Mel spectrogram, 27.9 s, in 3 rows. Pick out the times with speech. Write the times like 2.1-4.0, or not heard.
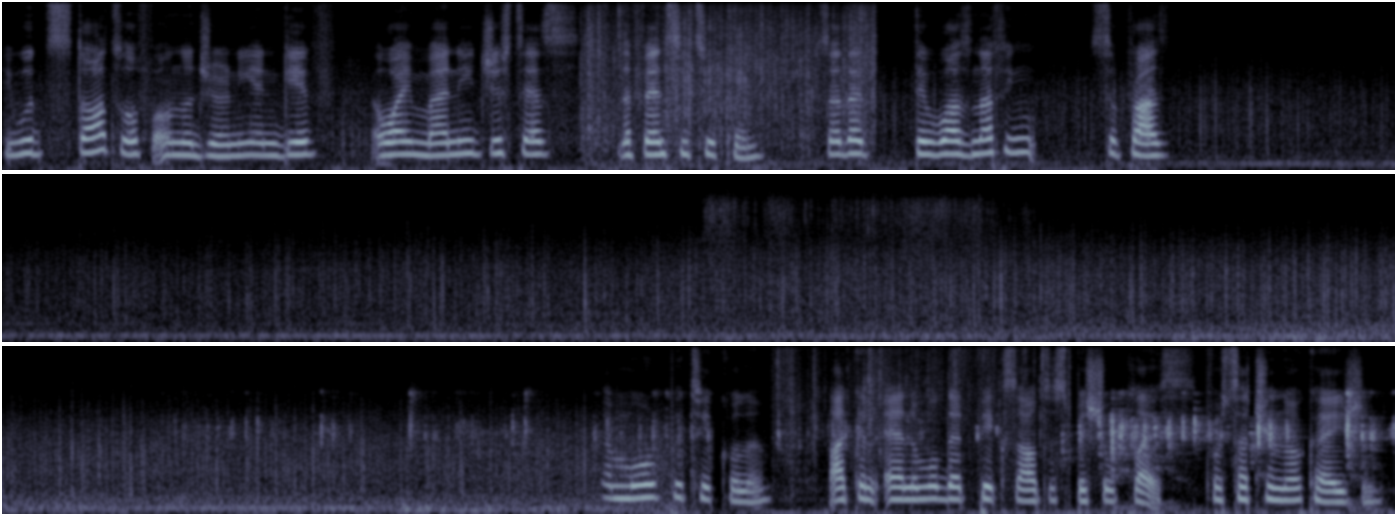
0.0-7.8, 22.6-27.8.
